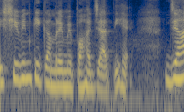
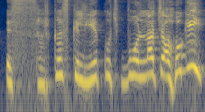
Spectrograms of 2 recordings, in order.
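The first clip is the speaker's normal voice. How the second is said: sarcastic father; 4 semitones higher, 9 dB louder than usual. Acted.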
